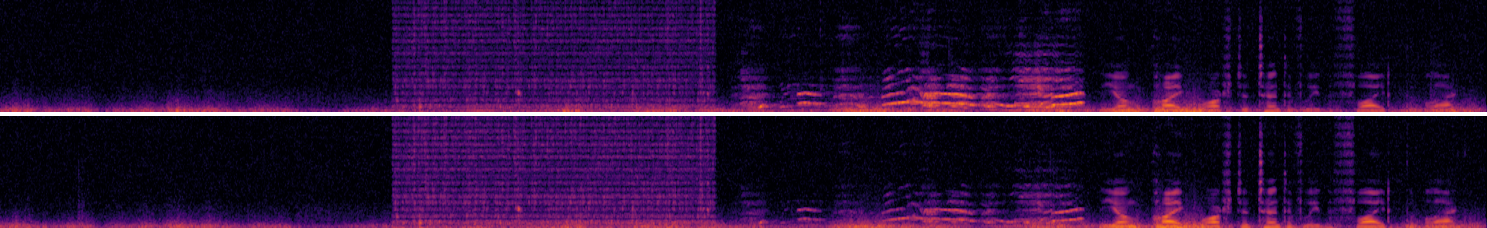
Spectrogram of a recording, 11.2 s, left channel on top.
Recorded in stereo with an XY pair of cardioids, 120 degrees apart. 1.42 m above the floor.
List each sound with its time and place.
3.0 s boiling: 20° right
5.5 s a giggle: 50° left
8.2 s a man speaking: 25° right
